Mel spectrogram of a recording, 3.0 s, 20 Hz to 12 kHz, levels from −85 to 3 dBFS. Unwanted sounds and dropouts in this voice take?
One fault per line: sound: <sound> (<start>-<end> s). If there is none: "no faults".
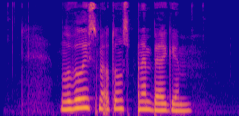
sound: dropout (1.7-1.7 s)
